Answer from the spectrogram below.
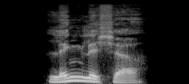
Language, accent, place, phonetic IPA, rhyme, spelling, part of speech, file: German, Germany, Berlin, [ˈlɛŋlɪçɐ], -ɛŋlɪçɐ, länglicher, adjective, De-länglicher.ogg
- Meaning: 1. comparative degree of länglich 2. inflection of länglich: strong/mixed nominative masculine singular 3. inflection of länglich: strong genitive/dative feminine singular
